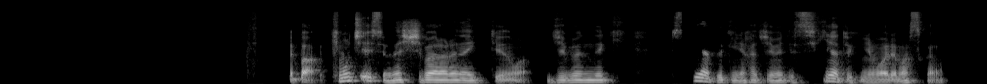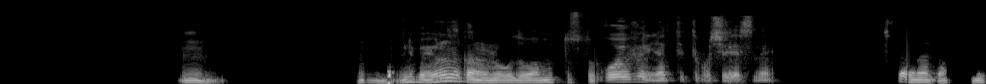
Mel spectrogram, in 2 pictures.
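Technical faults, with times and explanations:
13.74–13.81 s and 17.08–17.18 s, corrupt frame decoded: damaged compressed frames got played anyway, so misread gains and codes throw energy into the wrong frequencies. The first is a single loud glitch, peaking near -5 dBFS; the second is a quieter, roughly four-frame glitch.
15.82–18.96 s, input switched to a poorer device: after a 20 ms dropout the sound turns dull, with nothing above 9.6 kHz and a faint new noise floor well below the sound, at much the same level, then clears again. It's likely a switch to a narrower-band microphone or headset.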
